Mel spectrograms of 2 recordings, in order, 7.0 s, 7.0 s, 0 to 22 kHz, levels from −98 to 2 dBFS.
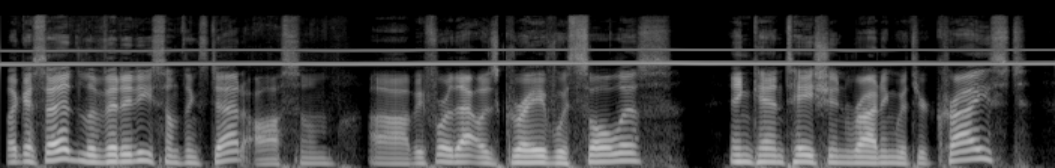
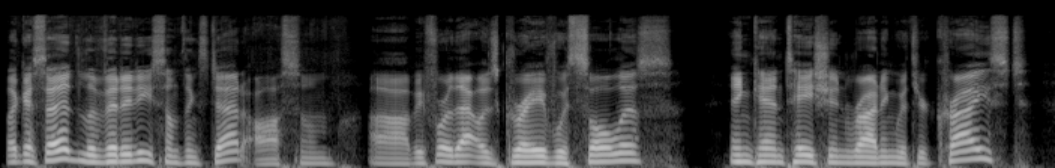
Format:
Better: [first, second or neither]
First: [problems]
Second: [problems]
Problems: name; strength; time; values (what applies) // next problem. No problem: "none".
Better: second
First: high-pitched whine; loud; throughout; 4.5 kHz, 5 dB below the speech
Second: none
